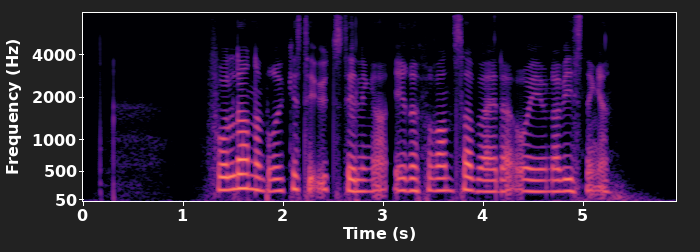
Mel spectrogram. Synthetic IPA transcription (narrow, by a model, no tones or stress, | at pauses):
fɔld̪əʁnəbʁʉːkəst̪ʰɪʔʉ̰ːt̪st̪ɪlɪŋɑ̰iːʁɛfəʁɑnsɑʁbæɪd̪ə̰ʔo̰ːiːʉnəʋiːsnɪ̰ŋə̰n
